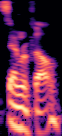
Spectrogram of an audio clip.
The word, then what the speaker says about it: San Rafael: But how would you say that? San Rafael? Yeah, that would be the assumed pronunciation. Yeah. But most of the locals call it San Rafael.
